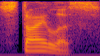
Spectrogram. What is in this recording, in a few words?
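"stylus", US English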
